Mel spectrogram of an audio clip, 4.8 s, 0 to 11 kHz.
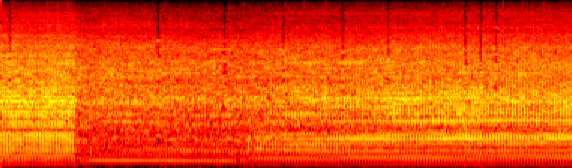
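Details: Triumph Tiger Cub single at full working temperature, flat out near 60 mph with rider and load, after new carburettor slide, needle, needle jet and main jet and plug gap cut to about 20 thou: steady even exhaust note, no misfire.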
